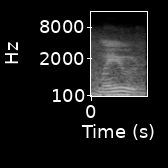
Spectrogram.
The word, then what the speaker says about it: Mayur: I'm pronouncing it correctly? Yeah, perfect. Mayur, yes.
